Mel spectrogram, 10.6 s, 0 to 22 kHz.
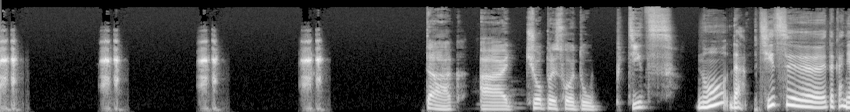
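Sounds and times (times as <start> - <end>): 
frog croaking with inflated throat vocal sacs: 0.0 - 0.4, 1.2 - 1.6, 2.4 - 2.9, 3.7 - 4.2
speech: 5.3 - 10.6.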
